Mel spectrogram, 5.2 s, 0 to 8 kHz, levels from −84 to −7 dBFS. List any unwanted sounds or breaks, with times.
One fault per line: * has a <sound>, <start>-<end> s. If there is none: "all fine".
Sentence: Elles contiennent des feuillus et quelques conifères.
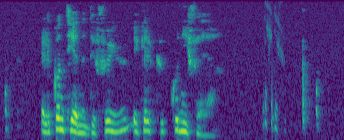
* has a chirp, 3.9-4.3 s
